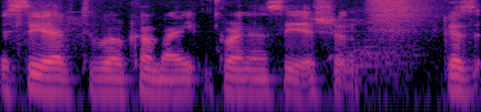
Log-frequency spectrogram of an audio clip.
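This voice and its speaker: A man talks at a very fast pace. He speaks with a Hungarian accent. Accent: Hungarian accent, understandable. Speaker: YouTuber. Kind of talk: casual chat. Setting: livestream video call.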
